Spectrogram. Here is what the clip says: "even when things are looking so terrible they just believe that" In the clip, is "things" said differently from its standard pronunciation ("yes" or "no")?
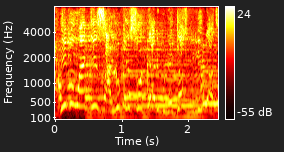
yes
